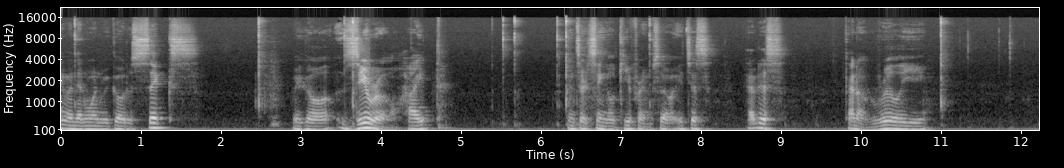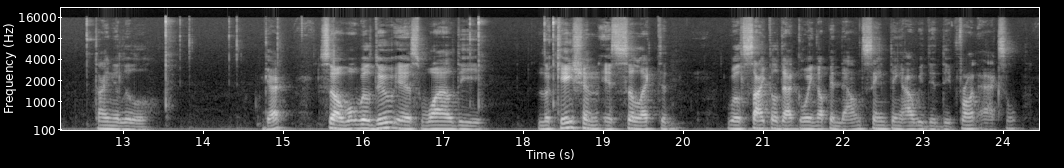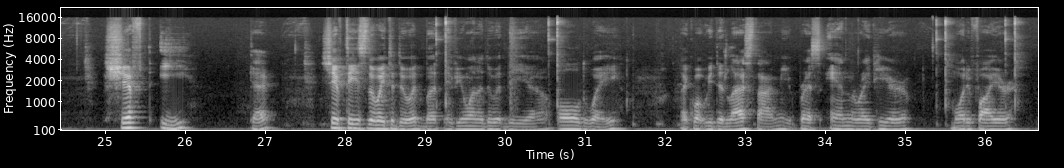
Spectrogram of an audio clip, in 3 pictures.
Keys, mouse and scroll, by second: 0.2 click, 3.5 click, 5.5 right click, 7.4 click, 8.3 middle click, 11.2 space, 11.8 space, 12.5 click, 13.7 space, 14.4 space, 17.4-18.2 drag, 18.3-29.1 drag, 34.2 n, 35.4-36.2 drag.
